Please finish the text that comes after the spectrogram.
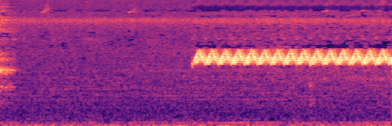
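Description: A warbling electronic alarm starts suddenly about halfway through and keeps cycling steadily in a fast, wavering tone over a faint background hiss, loud and continuous to the end.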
